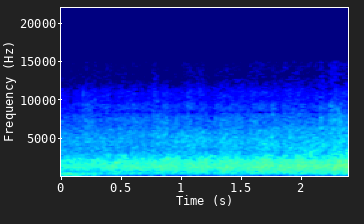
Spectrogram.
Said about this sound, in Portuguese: Gente, então, Queria agora que vocês aplaudissem esse ministério e esses adolescentes que vieram hoje aqui.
